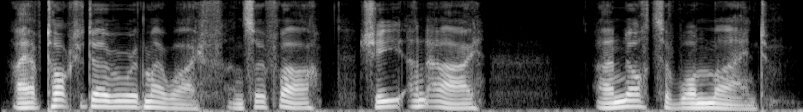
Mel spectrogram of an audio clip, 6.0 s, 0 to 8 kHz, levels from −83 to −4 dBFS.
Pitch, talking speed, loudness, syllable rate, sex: 130 Hz, 190 wpm, -16 LUFS, 5.0 syllables/s, male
